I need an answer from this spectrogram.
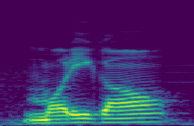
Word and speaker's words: मोरीगांव: मोरीगांव या मोरीगांव ऐसे ही उच्चारण किया जाता है।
